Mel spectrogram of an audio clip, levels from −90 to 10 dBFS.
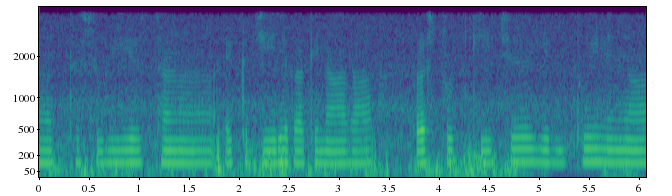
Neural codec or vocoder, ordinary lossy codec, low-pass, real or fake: none; none; 3.6 kHz; real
